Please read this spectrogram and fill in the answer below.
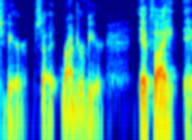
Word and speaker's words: Ver: am I I'm he's he told me how to say his last name and now I'm questioning is if it's a ver or ver it's ver it is ver I was thinking over but it it is ver so Roger ver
